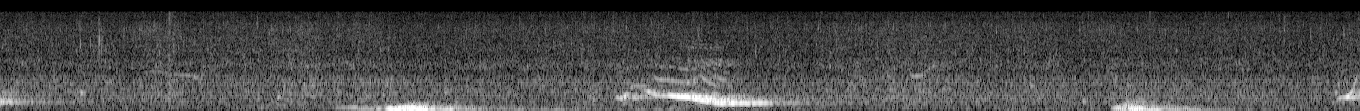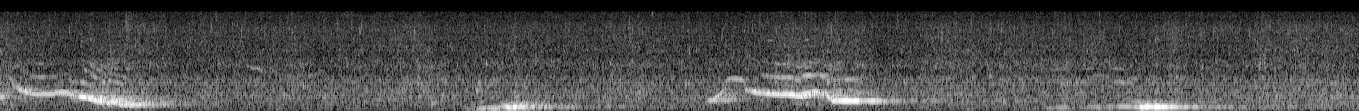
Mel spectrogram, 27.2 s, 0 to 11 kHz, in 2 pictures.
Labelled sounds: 1.4	2.0	humpback whale, 0.84 to 1.3 kHz
6.5	7.3	humpback whale, 0.81 to 2.6 kHz
9.1	9.4	humpback whale, 1.0 to 1.5 kHz
13.8	14.1	humpback whale, 0.97 to 1.3 kHz
21.2	21.9	humpback whale, 0.91 to 1.6 kHz

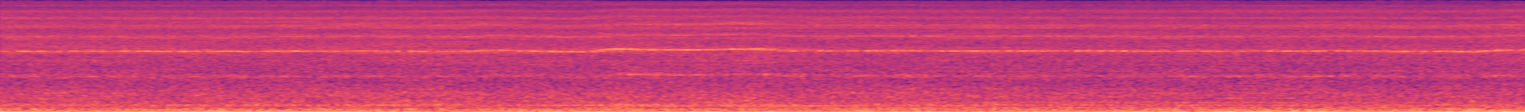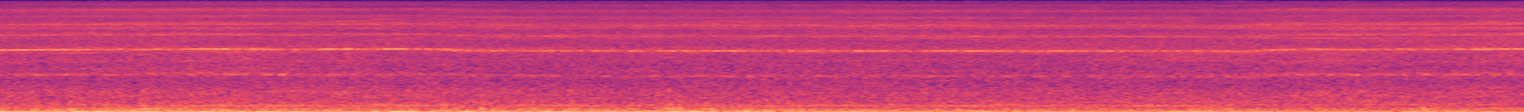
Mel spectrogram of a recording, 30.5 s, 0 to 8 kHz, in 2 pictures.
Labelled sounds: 14.5	15.9	vessel noise, 1.0 to 3.0 kHz

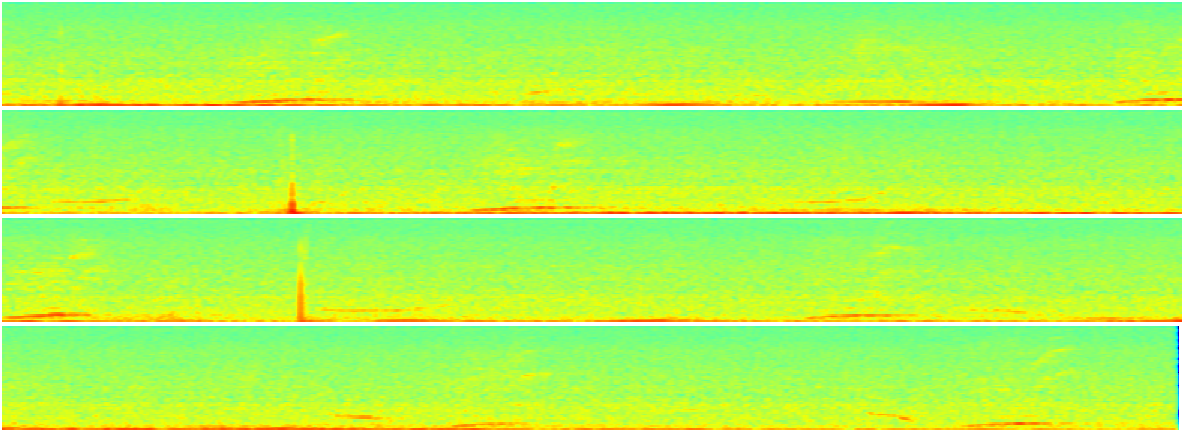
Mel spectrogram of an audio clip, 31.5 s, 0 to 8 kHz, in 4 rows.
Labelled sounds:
27.1	27.3	humpback whale, 1.7 to 2.0 kHz

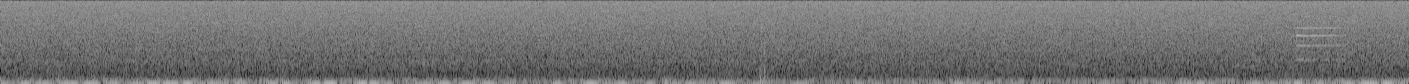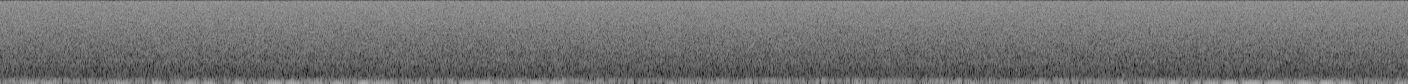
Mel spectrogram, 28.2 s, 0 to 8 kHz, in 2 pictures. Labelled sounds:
12.9	13.4	killer whale, northern resident, 1.4 to 3.1 kHz

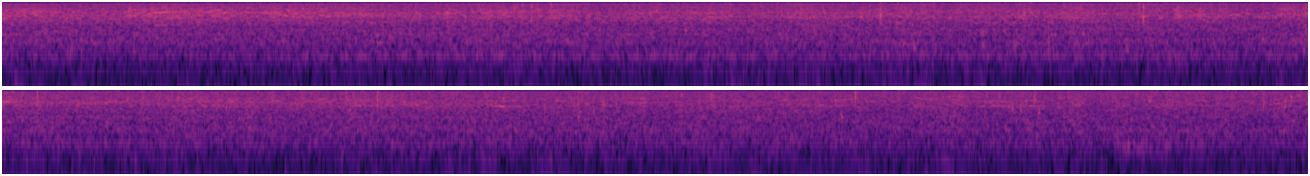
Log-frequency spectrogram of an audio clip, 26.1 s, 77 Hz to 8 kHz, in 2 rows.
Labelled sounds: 1.5	1.9	Pacific white-sided dolphin, 2.2 to 4.7 kHz
3.4	3.7	Pacific white-sided dolphin, 3.9 to 4.2 kHz
13.0	13.3	Pacific white-sided dolphin, 4.0 to 4.3 kHz
14.9	15.1	Pacific white-sided dolphin, 4.7 to 5.1 kHz
16.5	16.8	Pacific white-sided dolphin, 4.3 to 4.6 kHz
17.9	18.3	Pacific white-sided dolphin, 3.1 to 3.4 kHz
19.3	19.5	Pacific white-sided dolphin, 3.7 to 4.1 kHz
22.2	22.4	Pacific white-sided dolphin, 3.1 to 5.2 kHz

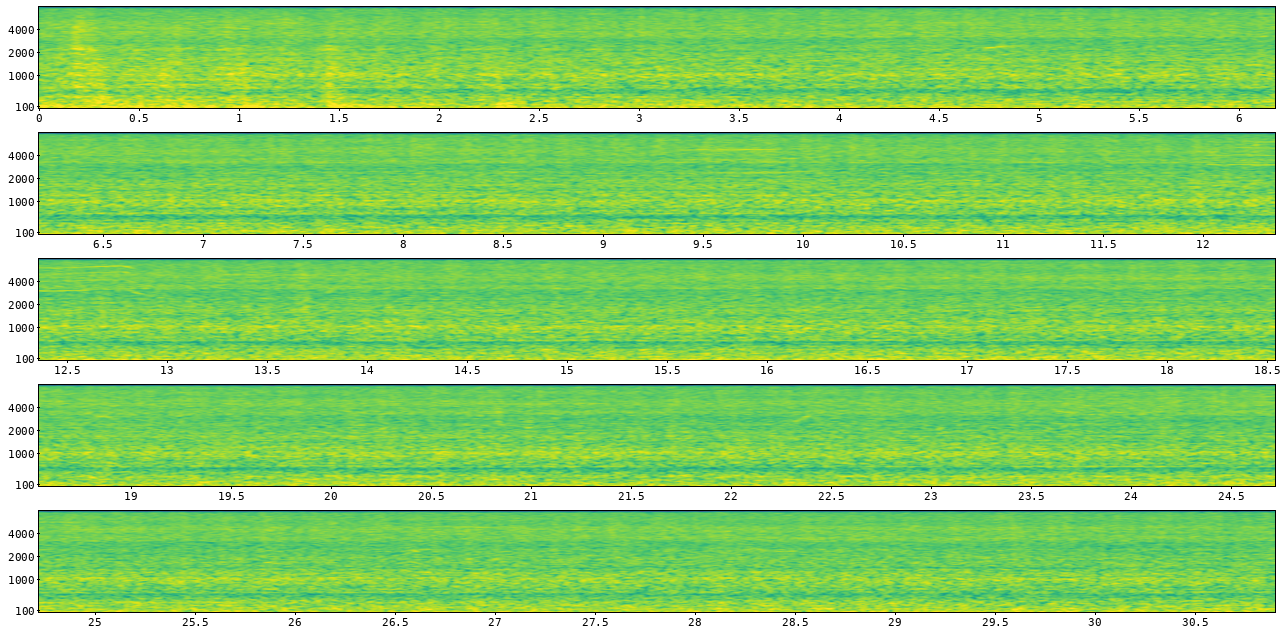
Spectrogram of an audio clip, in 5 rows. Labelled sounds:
9.4	9.9	killer whale, southern resident, 4.7 to 4.9 kHz
12.0	12.7	killer whale, southern resident, 3.0 to 4.1 kHz

